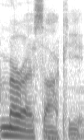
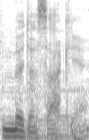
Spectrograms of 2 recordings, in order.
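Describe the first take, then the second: First: The second consonant is an R sound. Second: The second consonant is a D sound. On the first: The speaker calls it wrong. "It is not Murasaki" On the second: The speaker calls it right. "It is Mudasaki"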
